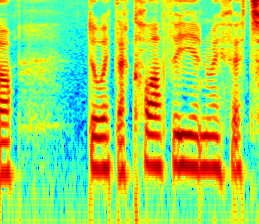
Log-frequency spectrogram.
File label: "claddu", Welsh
